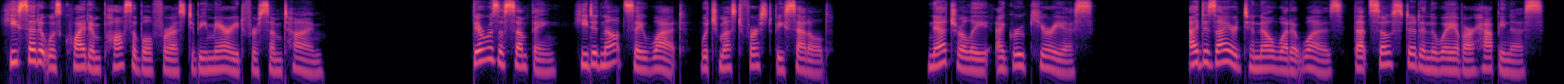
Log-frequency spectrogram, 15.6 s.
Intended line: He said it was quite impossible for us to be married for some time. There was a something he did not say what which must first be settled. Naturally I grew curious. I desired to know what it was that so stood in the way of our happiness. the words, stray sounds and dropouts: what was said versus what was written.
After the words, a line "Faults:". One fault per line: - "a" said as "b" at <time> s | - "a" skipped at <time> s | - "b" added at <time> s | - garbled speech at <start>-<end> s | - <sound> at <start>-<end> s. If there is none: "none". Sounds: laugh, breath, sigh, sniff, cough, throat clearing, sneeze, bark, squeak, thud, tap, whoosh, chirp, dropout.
He said it was quite impossible for us to be married for some time. There was a something he did not say what which must first be settled. Naturally I grew curious. I desired to know what it was that so stood in the way of our happiness.
Faults:
none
